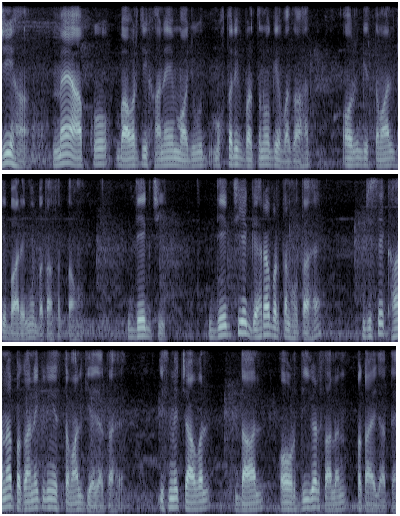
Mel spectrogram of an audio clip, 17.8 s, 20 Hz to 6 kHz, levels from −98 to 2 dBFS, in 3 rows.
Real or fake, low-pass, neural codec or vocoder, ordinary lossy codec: real; 5.4 kHz; none; none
